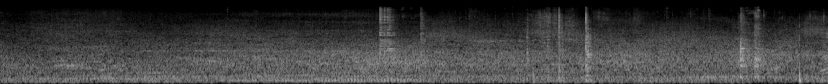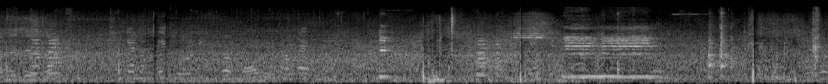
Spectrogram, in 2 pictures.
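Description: Roadside street ambience: steady traffic noise and background voices, with scattered clinks of a serving spoon on steel pots. A vehicle horn honks for about a second near the end.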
